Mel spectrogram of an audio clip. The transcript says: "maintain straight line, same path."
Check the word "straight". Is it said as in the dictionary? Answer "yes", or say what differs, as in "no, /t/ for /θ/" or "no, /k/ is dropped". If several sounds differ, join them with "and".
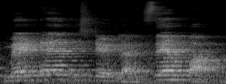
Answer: no, /ɹ/ is dropped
